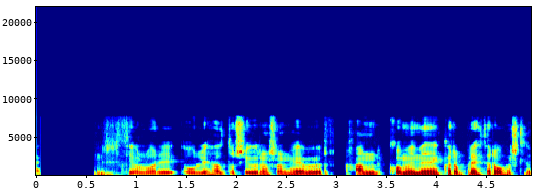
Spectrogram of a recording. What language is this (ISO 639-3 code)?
isl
